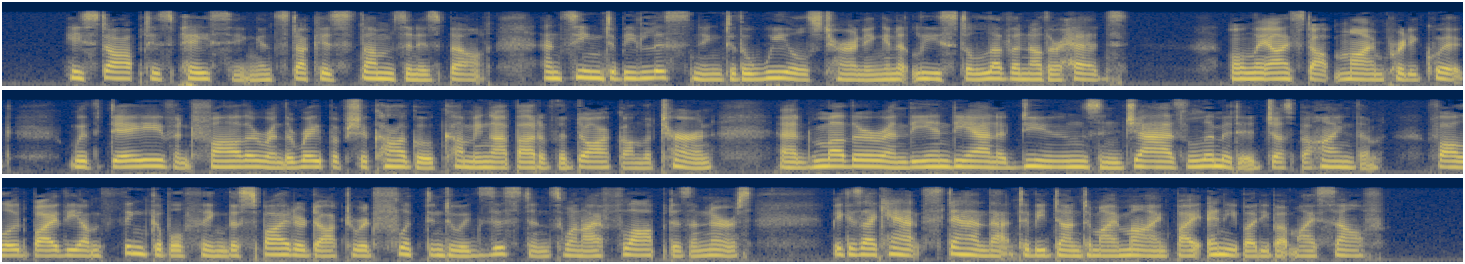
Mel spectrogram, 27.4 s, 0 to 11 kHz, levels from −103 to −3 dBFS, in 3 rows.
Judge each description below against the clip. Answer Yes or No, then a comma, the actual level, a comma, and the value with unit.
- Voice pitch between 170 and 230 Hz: Yes, high, 190 Hz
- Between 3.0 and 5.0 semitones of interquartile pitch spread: No, narrow, 2.5 semitones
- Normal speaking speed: No, fast, 210 wpm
